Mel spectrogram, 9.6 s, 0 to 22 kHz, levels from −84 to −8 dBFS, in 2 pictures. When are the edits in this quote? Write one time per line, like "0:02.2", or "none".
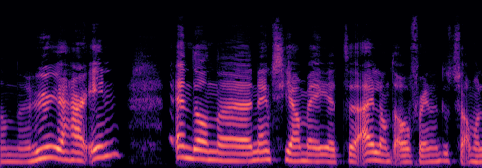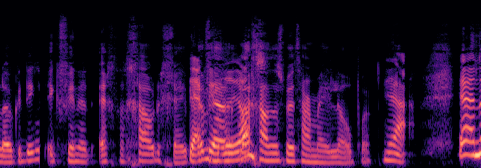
0:05.2
0:06.9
